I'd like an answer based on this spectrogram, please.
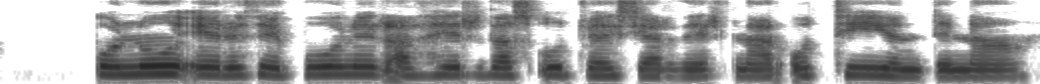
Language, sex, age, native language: Icelandic, female, 12, Icelandic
